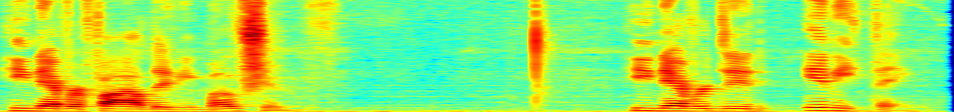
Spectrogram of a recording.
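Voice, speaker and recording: A woman in her sixties gives a documentary interview. She talks in an emphatic, earnest way, and her voice sits low for a woman. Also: moderate pace, mellow, faint music behind. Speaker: interviewee, mother of the prisoner.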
